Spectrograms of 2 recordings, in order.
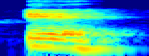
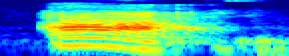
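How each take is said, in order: First: The vowel is the short i sound. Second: The vowel is the long i sound. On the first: "the short vowel sound" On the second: "make a long sound where it says it's a name"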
